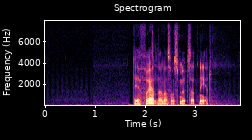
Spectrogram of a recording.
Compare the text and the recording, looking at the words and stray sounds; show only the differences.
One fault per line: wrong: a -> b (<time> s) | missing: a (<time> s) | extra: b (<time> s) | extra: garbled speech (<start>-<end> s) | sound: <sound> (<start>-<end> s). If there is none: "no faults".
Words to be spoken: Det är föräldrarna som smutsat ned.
no faults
